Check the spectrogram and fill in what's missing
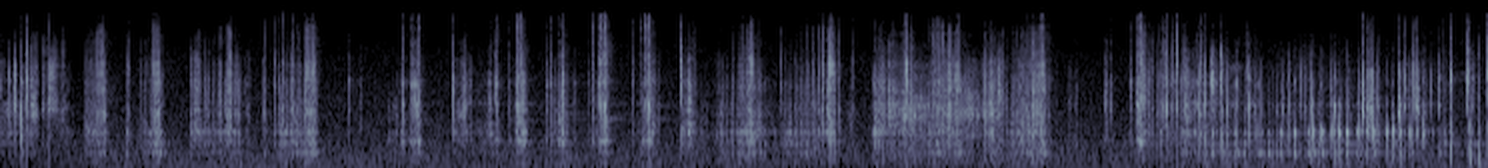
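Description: Long nails rapidly tap and scratch the top and side of a Canon DSLR camera's hollow plastic body and lens while it sits on a tripod. The result is a quick run of short, dry, bright clicks and scrapes with no ring. A longer stretch of continuous scratching comes near the middle before the tapping picks up again.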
